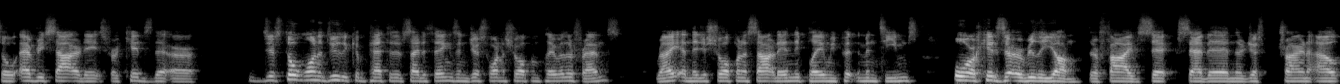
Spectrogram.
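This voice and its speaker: Speaking very fast in a Scottish accent, the man has a bright, sharp tone, fairly high pitch, and fairly even intonation. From Scotland. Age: 20s. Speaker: podcast host. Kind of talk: casual chat.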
